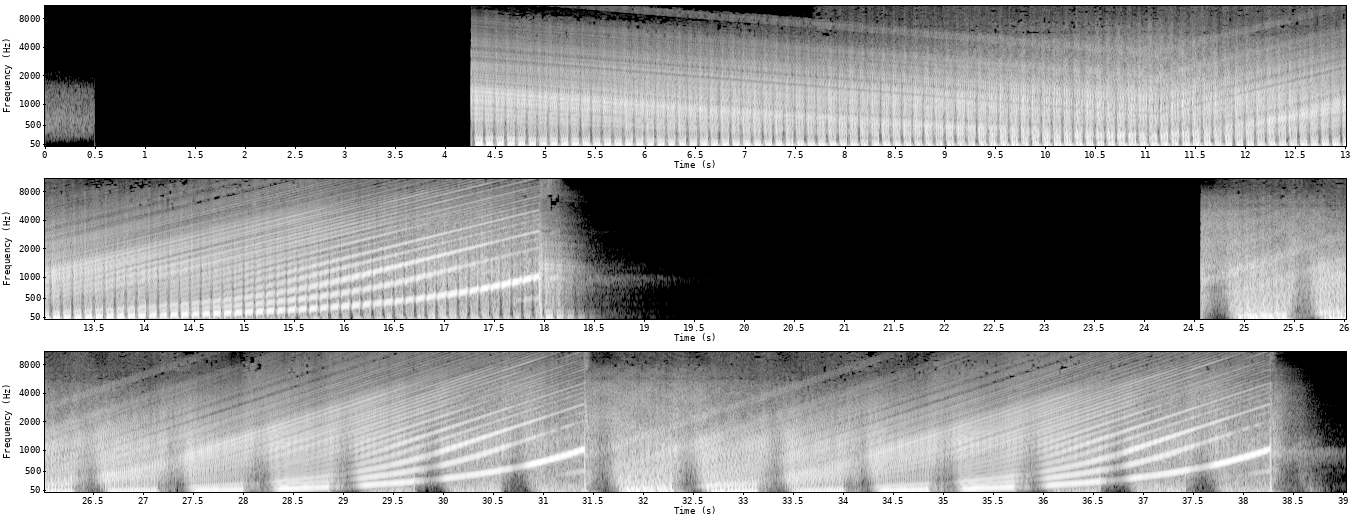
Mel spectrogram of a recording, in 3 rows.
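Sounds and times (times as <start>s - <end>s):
buzzy synth riser: 4.3s - 18.4s, 24.6s - 38.6s.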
